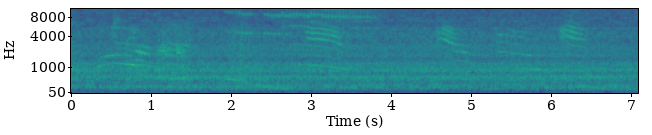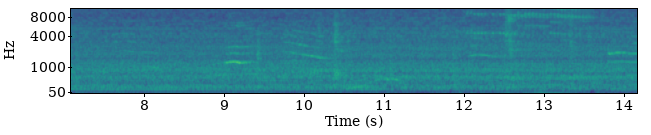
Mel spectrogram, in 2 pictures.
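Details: A litter of kittens calling in a busy chorus of shrill, bent meows, several voices overlapping through most of the stretch. A continuous low mechanical hum sits underneath.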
